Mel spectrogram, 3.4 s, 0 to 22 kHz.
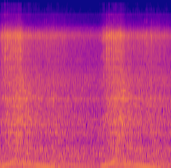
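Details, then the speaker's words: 1992 Chevrolet/GMC truck that previously wouldn't crank, stumbled and backfired: after the repair, two clean throttle blips rise smoothly and settle back with no stumbling or popping; it is running healthy, and no fuel pump was needed. "That's textbook. The motor sounds really good, and it's running great."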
